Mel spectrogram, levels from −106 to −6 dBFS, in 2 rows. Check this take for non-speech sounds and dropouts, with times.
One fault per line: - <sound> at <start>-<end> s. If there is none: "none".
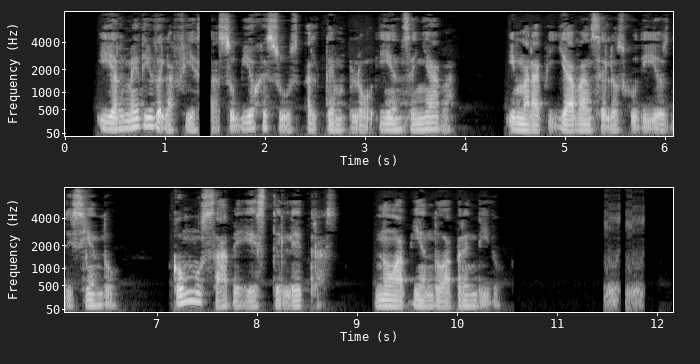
- dropout at 1.3-1.5 s
- laugh at 11.5-11.9 s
